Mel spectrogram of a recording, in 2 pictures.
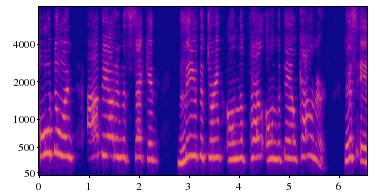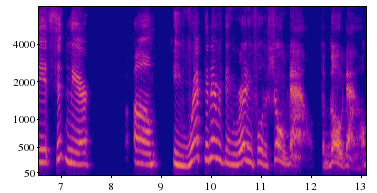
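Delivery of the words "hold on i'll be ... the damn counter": put-on high young girl's voice. Retelling a story where a girl's voice calls out to someone waiting, little girl voice. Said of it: "the little girl's voice they have on premises saying".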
